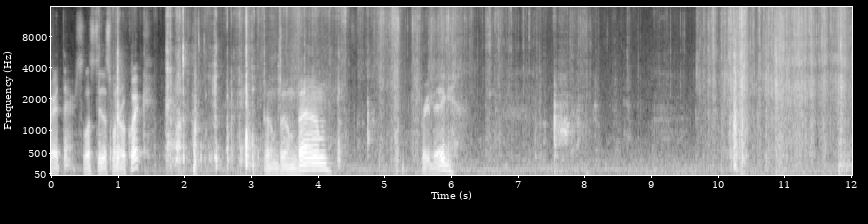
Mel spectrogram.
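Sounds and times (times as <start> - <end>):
plastic bag crinkling: 2.8 - 8.2, 9.1 - 12.0.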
